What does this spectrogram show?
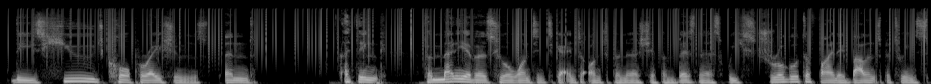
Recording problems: crackle, like an old record; noticeable; 10 dB below the speech

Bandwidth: 14.5 kHz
